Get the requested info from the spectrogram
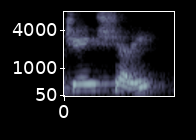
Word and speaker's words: Jay Shetty: And this morning on the drive here, I was listening to, is it Jay Shetty? – Jay Shetty.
